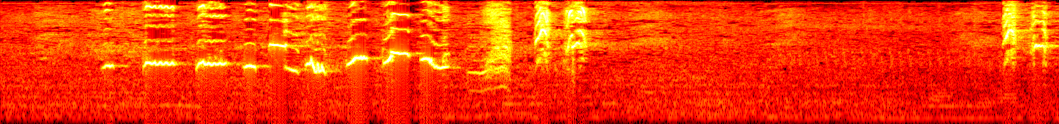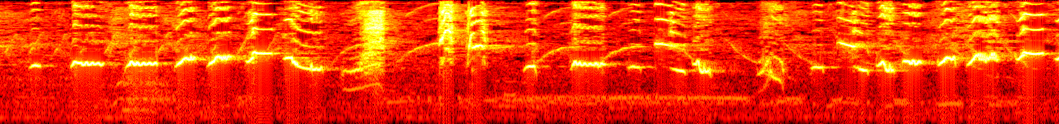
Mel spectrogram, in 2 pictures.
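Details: Market-trained oriental magpie-robin giving two long bouts of rapid, clear whistled notes mixed with harsh chips, separated by a quiet gap of about two seconds.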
